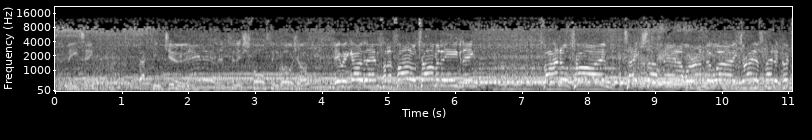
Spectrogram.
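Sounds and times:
motorbikes revving and accelerating: 0.0 - 11.0.

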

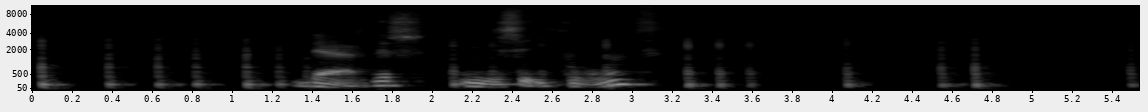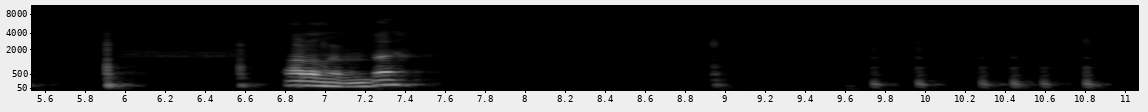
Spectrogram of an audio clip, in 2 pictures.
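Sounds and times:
stylus tapping on glass screen: 0.0 - 6.8, 9.7 - 11.0.

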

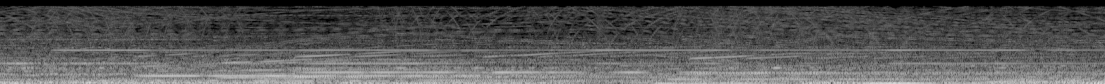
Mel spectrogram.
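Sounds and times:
synthesizer drone music: 0.0 - 11.0.

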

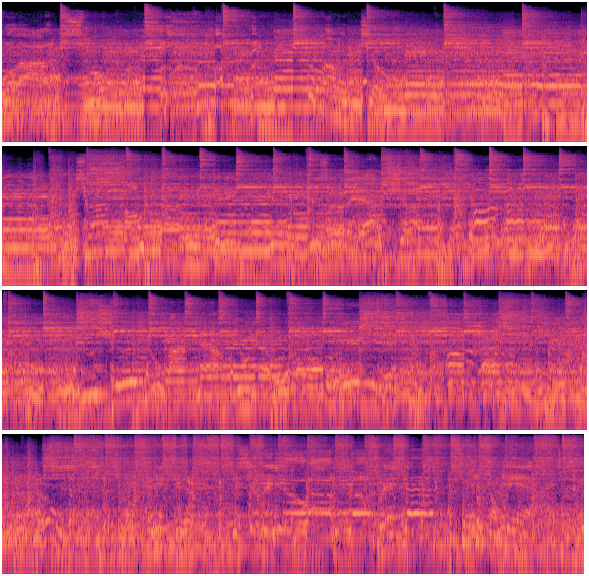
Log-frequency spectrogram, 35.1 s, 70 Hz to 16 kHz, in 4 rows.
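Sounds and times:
drum kit with cymbals: 0.0 - 35.0
electric guitars: 0.0 - 35.0.

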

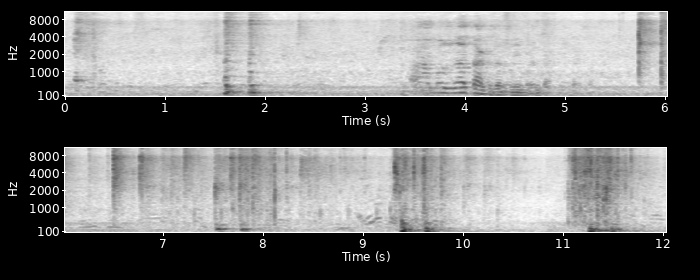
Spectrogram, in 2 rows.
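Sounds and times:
people clapping: 5.7 - 12.0.

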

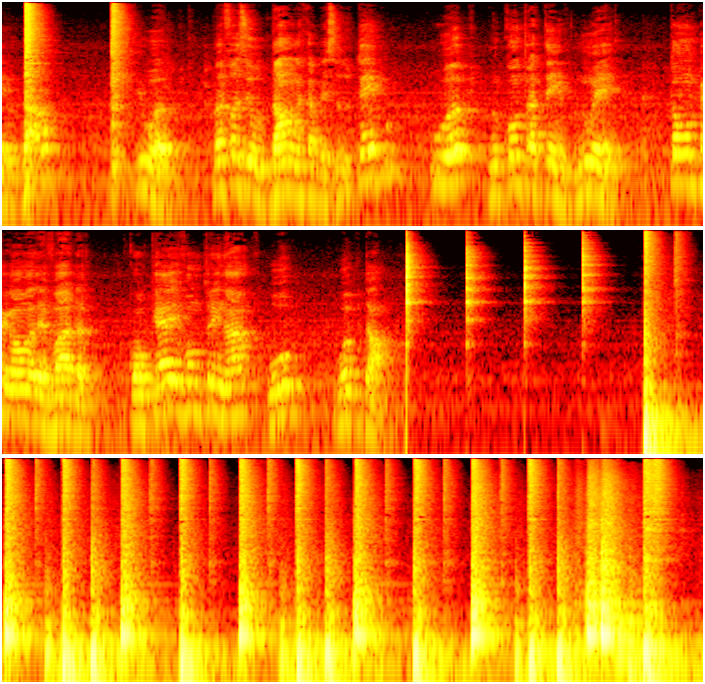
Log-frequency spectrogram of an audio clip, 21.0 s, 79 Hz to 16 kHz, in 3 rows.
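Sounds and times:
drum kit groove: 0.0 - 0.5, 1.1 - 1.4, 11.0 - 21.0
drumsticks clicking: 11.0 - 13.1.

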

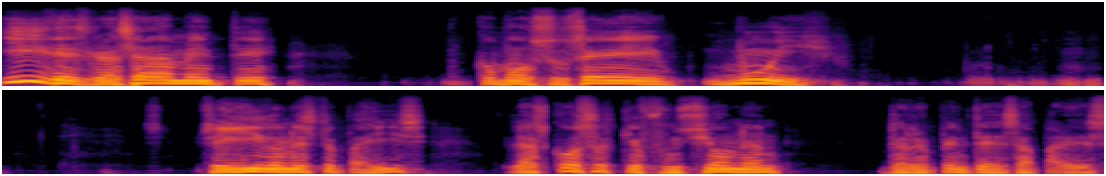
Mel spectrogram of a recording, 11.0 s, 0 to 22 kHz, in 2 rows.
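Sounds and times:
man speaking: 0.0 - 1.4, 2.2 - 4.3, 6.2 - 11.0.

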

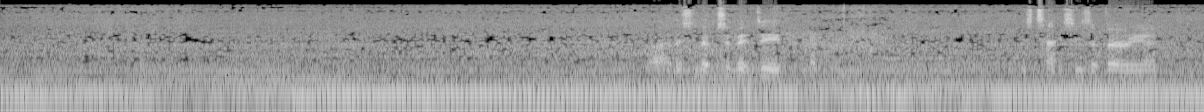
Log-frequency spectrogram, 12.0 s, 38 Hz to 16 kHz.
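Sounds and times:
golf cart motor humming: 0.0 - 12.0.

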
